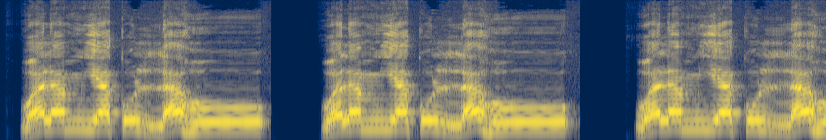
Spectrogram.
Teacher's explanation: ہا کو ایک الف کے برابر کھینچا کیونکہ ہا کے اوپر الٹا پیش ہے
